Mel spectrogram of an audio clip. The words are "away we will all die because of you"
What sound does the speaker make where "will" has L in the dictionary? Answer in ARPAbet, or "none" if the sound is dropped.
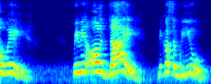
L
